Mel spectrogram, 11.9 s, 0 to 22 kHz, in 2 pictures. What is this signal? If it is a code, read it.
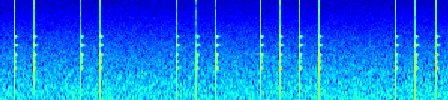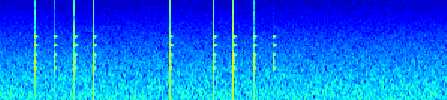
Tap code, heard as taps on glass, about 4 knocks a second. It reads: GOOD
